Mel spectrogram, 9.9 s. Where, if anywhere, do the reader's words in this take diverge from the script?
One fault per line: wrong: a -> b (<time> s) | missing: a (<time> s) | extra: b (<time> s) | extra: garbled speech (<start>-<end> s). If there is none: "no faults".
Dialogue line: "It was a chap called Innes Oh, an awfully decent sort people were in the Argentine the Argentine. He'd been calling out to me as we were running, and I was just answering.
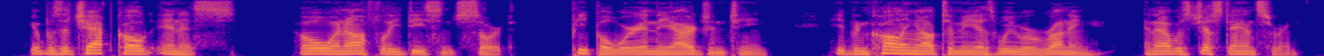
missing: the Argentine (5.8 s)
